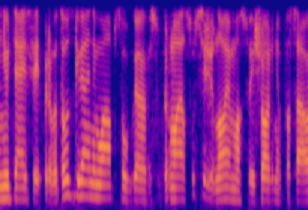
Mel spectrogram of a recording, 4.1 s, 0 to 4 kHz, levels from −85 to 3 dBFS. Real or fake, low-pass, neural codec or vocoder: fake; 3.6 kHz; codec, 16 kHz, 4 kbps, X-Codec, HuBERT features, trained on LibriSpeech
